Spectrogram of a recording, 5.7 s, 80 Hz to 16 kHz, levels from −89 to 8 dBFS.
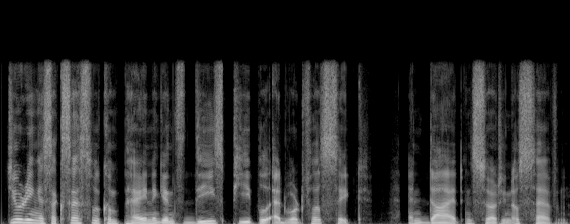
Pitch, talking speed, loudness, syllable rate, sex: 130 Hz, 170 wpm, -18 LUFS, 5.0 syllables/s, male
